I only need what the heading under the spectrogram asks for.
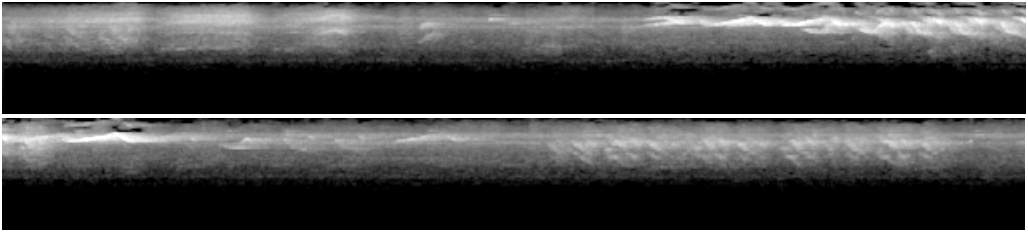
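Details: Palm tanager with soft twittering at first, then a loud three-second burst of rapid, squeaky high-pitched notes, followed by quieter chattering twitters to the end.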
